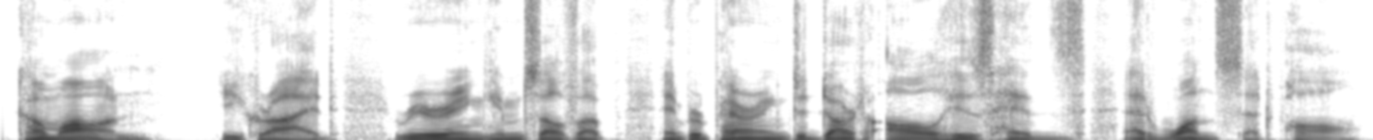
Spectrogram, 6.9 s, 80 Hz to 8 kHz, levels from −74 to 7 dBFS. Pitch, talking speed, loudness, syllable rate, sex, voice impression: 90 Hz, 155 wpm, -20 LUFS, 3.8 syllables/s, male, masculine, adult-like, thick, tensed, powerful, slightly soft, slightly muffled, cool, intellectual, calm, friendly, reassuring, wild, slightly lively, kind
